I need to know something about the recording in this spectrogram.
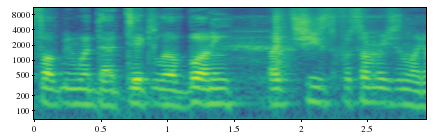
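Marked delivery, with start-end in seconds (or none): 0.0-1.5 exaggerated, way too deep, low voice. Retelling how she says the pet name: imitating someone's way too deep voice. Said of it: "Way deeper with the voice".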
